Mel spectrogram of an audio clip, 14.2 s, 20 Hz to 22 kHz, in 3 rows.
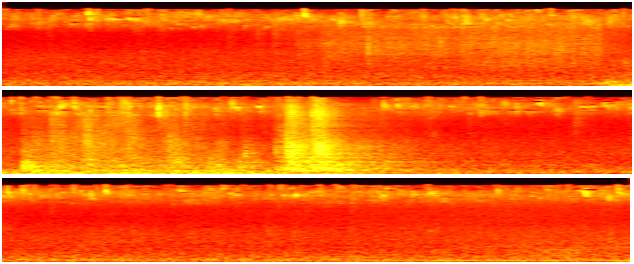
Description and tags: Bike on Bridge 1
A bicycle passes by on the wooden bridge underneath and behind the microphone perspective. My gains were turned up to capture the bats so this was loud enough to get hit by the limiter on the mixpre, still sounds pretty cool tho.
From a recording made underneath the 'Congress Bridge' in Austin Texas which is home to a large bat colony.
